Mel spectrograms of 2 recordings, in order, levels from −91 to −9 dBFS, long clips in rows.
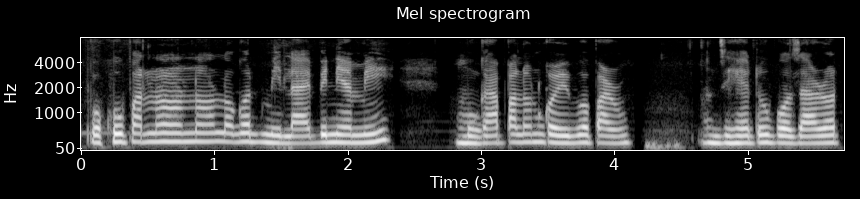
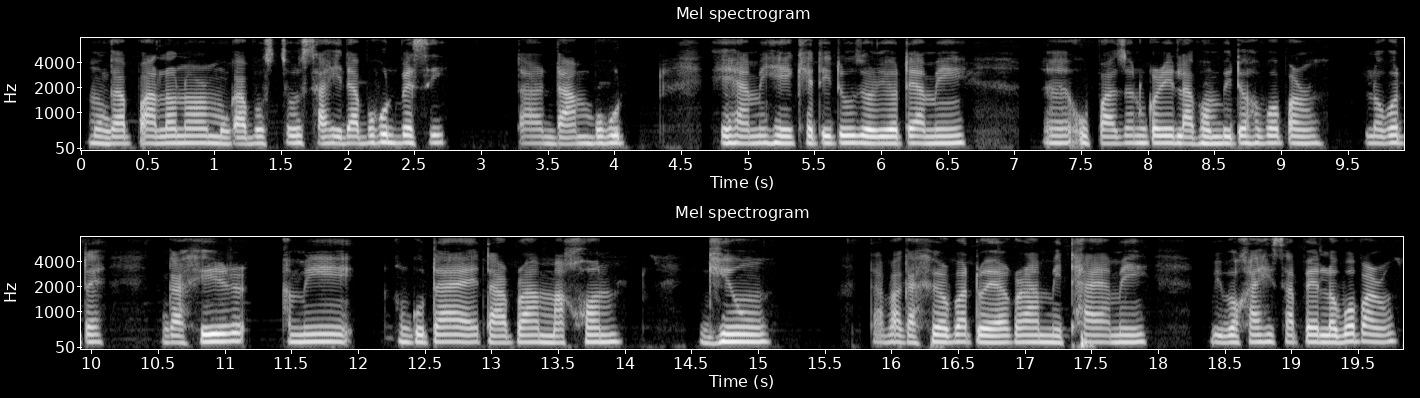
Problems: background sounds at intervals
